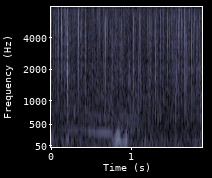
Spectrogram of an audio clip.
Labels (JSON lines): {"label": "biophony, cascading saw", "recorder": "SoundTrap 600 or HydroMoth"}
